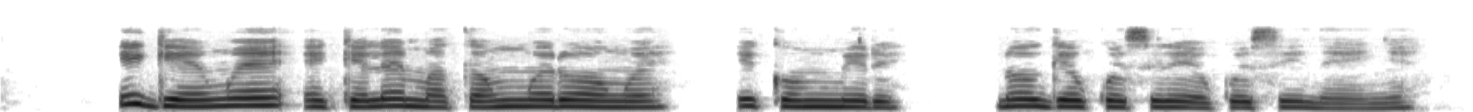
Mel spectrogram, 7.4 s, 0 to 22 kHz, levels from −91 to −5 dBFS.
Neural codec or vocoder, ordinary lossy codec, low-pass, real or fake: none; none; none; real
